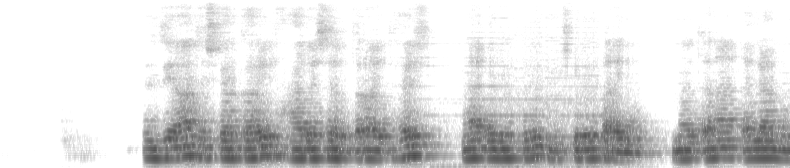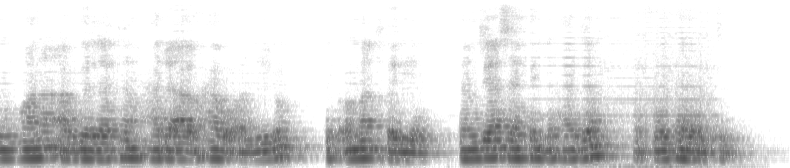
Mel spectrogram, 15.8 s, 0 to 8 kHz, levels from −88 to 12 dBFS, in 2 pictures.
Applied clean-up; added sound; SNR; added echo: neural separator model SepFormer DNS4.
